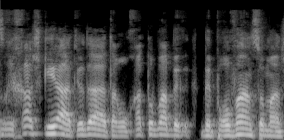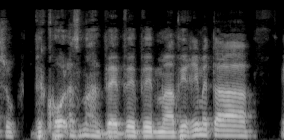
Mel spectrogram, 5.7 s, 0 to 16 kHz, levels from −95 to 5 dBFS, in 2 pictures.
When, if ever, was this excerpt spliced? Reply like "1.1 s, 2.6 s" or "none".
2.0 s, 3.1 s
